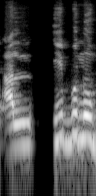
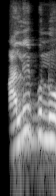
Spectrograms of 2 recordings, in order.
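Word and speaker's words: الابن: এখানে আমরা পড়েছিলাম ইবনুন শব্দটা উচ্চারণ আমরা আলিফ লাম রাখতে গেলে আল ইবনু বলি, এটা ভুল। আলিবনু হয়েছিল।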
